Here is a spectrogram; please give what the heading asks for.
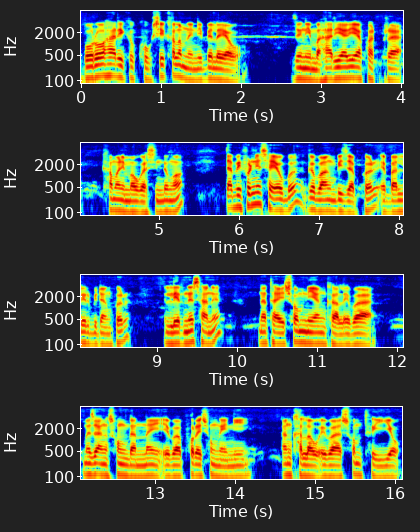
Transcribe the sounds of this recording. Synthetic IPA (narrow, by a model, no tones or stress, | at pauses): bɔɾɔɦaɾikʰɯkʰɔk̚sikʰalamnajnibelajaw | zɯŋnimaɦaɾijaɾiapʰat̚pʰɾakʰamanimawɡasindɔŋɔ | d̥abipʰɯɾnisajawbɯɡɯbaŋbizapʰɯɾḛbaliɾbidaŋpʰɯɾ | liɾnɯsanɯ | natʰajsɔmniaŋkʰaleba | mɯzaŋsɔŋdanːajḛbapʰɔɾajsɔŋnajni | aŋkʰalawebasɔmtʰɯjijaw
